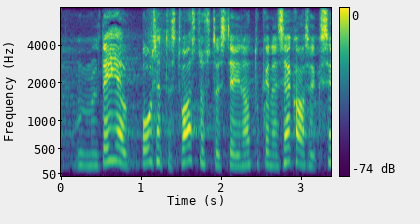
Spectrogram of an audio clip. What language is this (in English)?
Estonian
